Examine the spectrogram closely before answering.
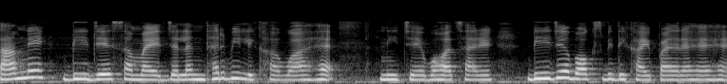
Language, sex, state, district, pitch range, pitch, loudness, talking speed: Hindi, female, Punjab, Kapurthala, 210-240 Hz, 225 Hz, -14 LUFS, 150 wpm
